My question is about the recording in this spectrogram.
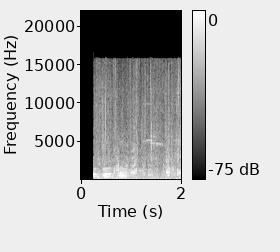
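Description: Dogs play-wrestling, giving short, scattered vocal sounds as they tussle.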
